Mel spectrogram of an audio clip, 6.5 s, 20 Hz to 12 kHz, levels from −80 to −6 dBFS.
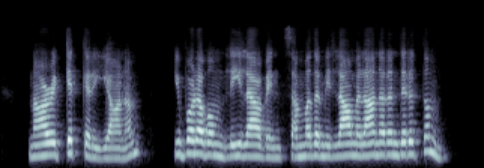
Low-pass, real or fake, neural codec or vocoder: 7.2 kHz; fake; codec, 16 kHz, 0.2 kbps, FocalCodec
